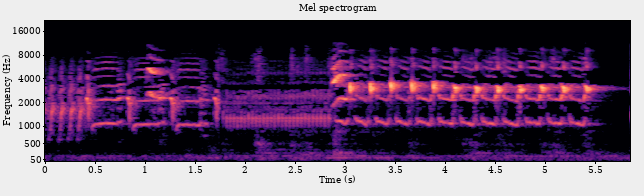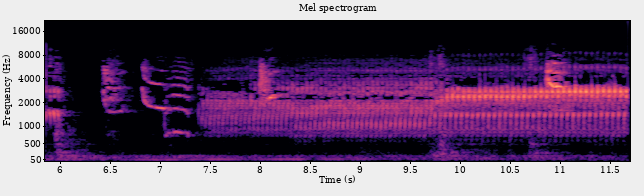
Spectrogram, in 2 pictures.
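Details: Waterslager canary in full song: quick looping whistles, a sustained low roll, then a loud run of about a dozen rhythmic bubbling notes, scattered chirps, and finally a long high rolled trill.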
